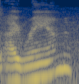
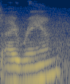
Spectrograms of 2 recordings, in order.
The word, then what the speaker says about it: Iran: Uh so back going back to you said it's Iran. It's pronounced Iran. Yes, that's correct. It's pronounced I ran like like the English sentence I ran.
